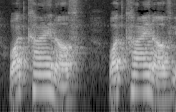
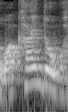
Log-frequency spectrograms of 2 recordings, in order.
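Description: First: "what kind of" run together as "what kine-uv"; linked reduced form. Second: "what kind of" with the d fully sounded; full form. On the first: Teacher showing the natural option, "what kind of" linked without d. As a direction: drop the d and link "what kind of". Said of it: "이렇게도 발음할 수 있다라는". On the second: Teacher showing the acceptable full form, "what kind of" with its d. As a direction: say each word in "what kind of", keeping the d. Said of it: "하셔도 되지만". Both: Shown as a demonstration.

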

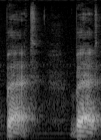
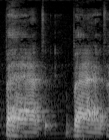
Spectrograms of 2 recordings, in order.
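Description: First: "bad" said short, with the vowel of bed. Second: "bad" with a long, wide open vowel; wide, drawn-out bad. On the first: Teacher giving the tip for bed, "bad" short and unstretched. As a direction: keep "bad" brief and relaxed, sounding like bed. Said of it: "그 짧게". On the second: Teacher showing the bad vowel, "bad" wide and lengthened. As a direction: stretch the mouth sideways on "bad". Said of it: "이렇게 좀 입을 양옆으로". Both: Shown as a demonstration.

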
